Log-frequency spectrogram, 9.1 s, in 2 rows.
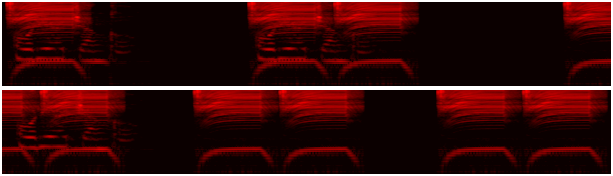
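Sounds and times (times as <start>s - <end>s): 
cell phone vibrating: 1.9s - 3.2s, 4.2s - 5.4s, 6.0s - 9.1s.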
